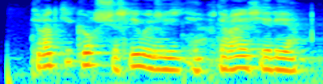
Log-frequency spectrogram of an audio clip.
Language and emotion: Russian, neutral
